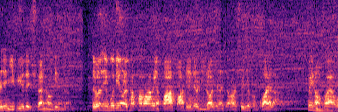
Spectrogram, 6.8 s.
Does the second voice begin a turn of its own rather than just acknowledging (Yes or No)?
No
